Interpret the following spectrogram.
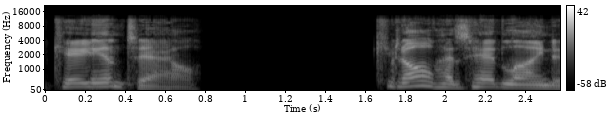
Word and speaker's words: Qntal: one of syrah's dreams its pronunciation varies among sources however syrah herself during live performances pronounces it kayental canal has headlined its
